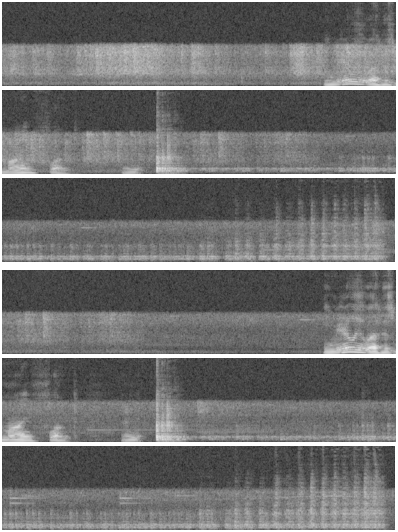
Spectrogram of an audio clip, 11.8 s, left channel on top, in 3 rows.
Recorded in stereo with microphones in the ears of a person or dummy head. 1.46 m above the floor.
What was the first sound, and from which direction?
A man speaking, 75° right (ahead or behind).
